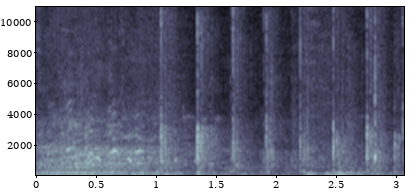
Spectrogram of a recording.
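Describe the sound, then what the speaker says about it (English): Brahmacharis clapping at a devotional retreat talk, scattered sharp claps from a small group mixed with light chuckling and murmuring, uneven and sparse rather than a full ovation. "Hey, the brahmacharis are clapping."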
